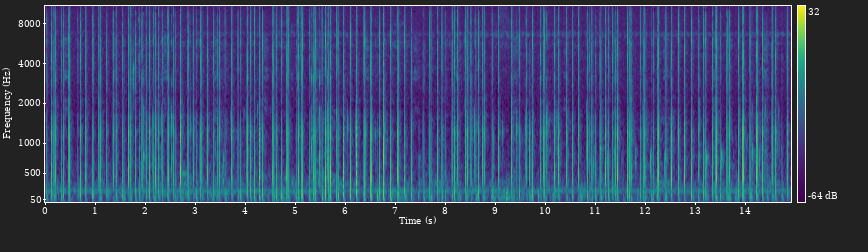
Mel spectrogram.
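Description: A smartphone in a hard case is held over a microphone and tapped rapidly with the fingertips, including the thumb. The result is a fast, uneven stream of dozens of short, dry clicking taps with almost no ring, over a faint steady low hum.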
